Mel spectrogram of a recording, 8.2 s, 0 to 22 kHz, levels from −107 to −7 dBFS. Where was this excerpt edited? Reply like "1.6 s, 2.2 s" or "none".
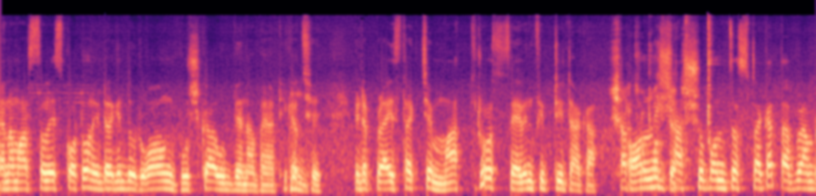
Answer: none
